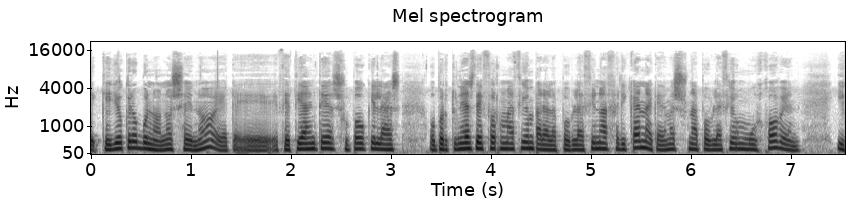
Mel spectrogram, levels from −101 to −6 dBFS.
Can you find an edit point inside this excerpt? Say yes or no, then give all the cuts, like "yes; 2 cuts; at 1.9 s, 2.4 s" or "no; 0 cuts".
no; 0 cuts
